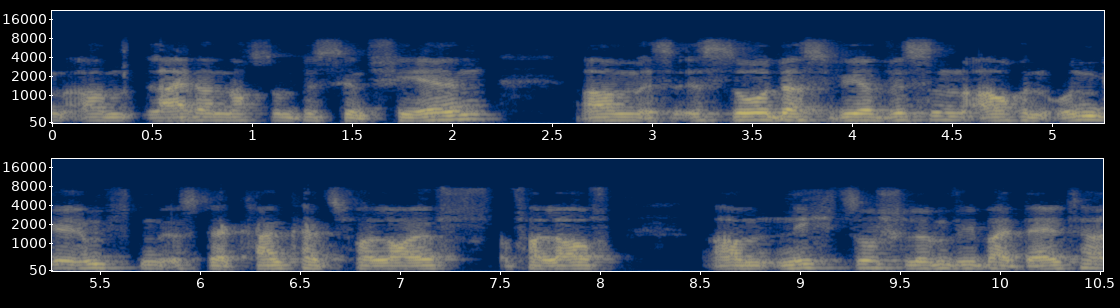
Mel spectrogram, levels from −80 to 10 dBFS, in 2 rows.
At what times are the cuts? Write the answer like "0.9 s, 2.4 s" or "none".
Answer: none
